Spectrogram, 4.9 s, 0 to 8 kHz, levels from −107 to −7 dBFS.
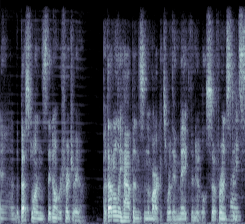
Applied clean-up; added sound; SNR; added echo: neural mask model DeepFilterNet 3.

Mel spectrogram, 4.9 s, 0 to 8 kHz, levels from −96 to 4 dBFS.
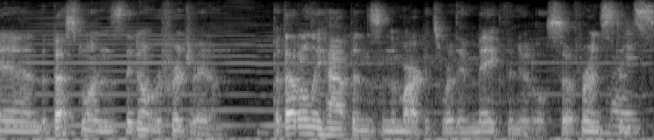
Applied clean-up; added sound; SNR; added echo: none; Bowed string instrument; 17 dB; reverberation time 0.2 s.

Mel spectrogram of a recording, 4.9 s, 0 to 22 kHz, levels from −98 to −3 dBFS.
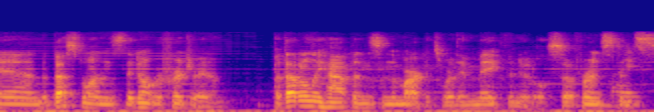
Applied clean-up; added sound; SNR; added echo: neural separator model SepFormer DNS4.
